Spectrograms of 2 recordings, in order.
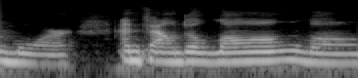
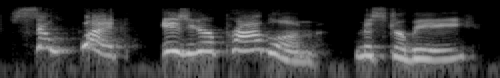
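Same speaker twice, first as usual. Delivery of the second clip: put-on bossy girl; 9 semitones higher, 5 dB louder than usual. Lulu bossy.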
